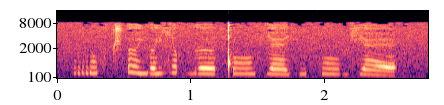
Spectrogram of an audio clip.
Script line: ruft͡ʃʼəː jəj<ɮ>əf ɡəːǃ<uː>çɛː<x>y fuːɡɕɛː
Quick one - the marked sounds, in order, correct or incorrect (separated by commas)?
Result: correct, correct, incorrect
